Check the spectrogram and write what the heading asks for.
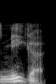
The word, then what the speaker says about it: MEGA: evidently been mispronouncing it it's not Mega it's migga is that correct that's probably my accent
